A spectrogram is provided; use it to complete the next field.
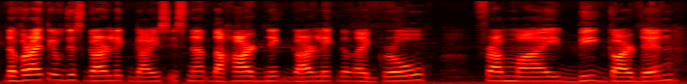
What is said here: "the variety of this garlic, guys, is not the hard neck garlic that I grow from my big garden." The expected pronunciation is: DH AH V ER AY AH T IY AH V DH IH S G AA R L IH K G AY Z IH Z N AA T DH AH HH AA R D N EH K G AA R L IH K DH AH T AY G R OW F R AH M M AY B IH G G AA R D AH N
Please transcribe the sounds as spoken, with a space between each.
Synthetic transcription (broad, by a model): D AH V ER AY AH T IY AH V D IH S G AA R L IH K G AY S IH S N AA T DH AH HH AA R D N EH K G AA R L IH K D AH T AY G R OW F R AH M M AY B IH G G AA R D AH N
